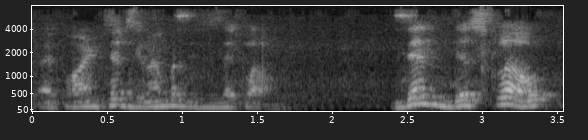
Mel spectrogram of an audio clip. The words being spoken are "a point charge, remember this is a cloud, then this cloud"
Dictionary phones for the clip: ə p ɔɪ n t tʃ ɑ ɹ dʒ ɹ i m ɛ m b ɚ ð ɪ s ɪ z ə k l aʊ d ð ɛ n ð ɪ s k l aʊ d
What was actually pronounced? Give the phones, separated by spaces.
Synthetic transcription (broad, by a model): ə p ɔɪ n t s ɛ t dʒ ɹ i m ɛ m b ɚ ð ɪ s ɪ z ə k l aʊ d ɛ n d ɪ s k l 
